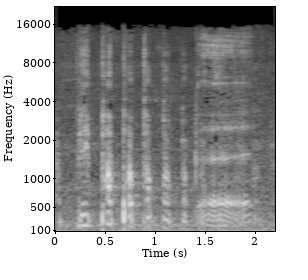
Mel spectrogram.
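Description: A person's voice: a quick run of short syllables, then a drawn-out vocal sound held for about half a second near the end.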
